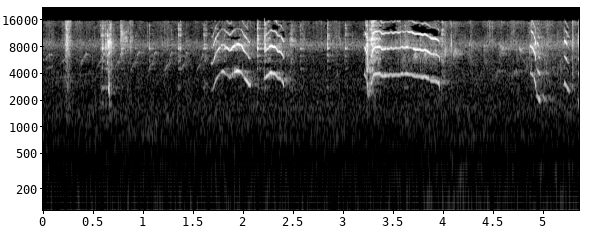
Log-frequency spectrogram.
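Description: High-pitched bird calls: several short whistled notes sliding down in pitch, and two longer arched calls in the middle.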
